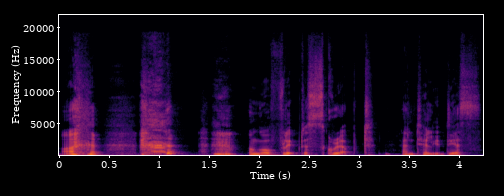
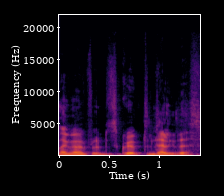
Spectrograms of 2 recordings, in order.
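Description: First: It is said in a put-on character voice. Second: It is said in the speaker's normal voice. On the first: The speaker calls it wrong. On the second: The speaker calls it right.

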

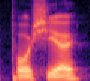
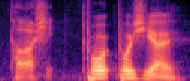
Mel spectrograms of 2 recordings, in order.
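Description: First: It is said with a mild Australian accent. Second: It is said with a thick Australian accent.

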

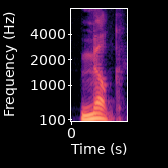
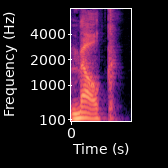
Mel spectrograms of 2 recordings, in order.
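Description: First: The vowel sounds like the 'i' in 'bit'. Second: The vowel sounds like the 'e' in 'bet'. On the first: The speaker calls it right. "there's an I, not an E" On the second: The speaker calls it wrong. "not milk"

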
